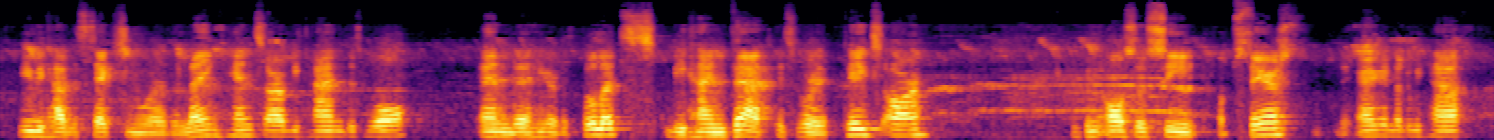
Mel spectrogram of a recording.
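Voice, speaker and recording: A man speaks at a moderate pace with fairly even intonation, his loudness swinging widely. Background noise is noticeable. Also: medium pitch for a man. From Venezuela. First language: Spanish. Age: 20s. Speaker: small farmer. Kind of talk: casual talk to camera, farm tour. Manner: hesitant, searches for words.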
